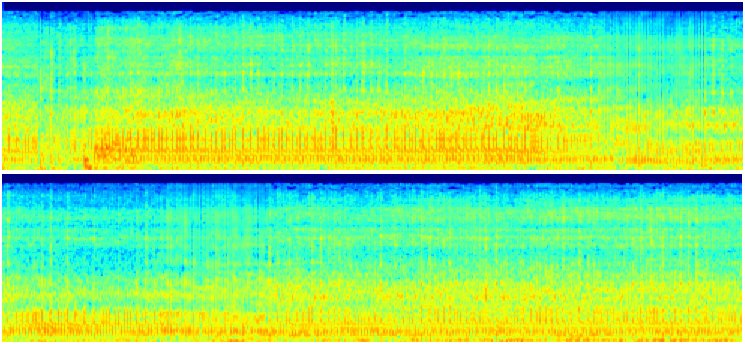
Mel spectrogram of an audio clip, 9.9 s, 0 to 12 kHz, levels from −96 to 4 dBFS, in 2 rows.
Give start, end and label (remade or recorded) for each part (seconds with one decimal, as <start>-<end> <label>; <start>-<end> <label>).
0.0-4.0 recorded; 4.0-4.7 remade; 4.7-6.0 recorded; 6.0-6.7 remade; 6.7-9.9 recorded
